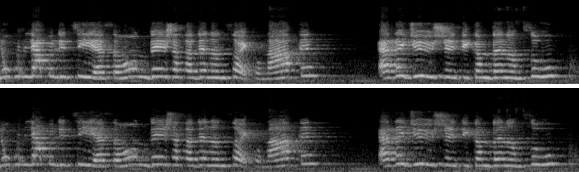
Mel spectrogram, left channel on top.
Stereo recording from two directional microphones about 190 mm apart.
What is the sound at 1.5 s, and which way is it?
A woman's voice, 60° left (ahead or behind).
